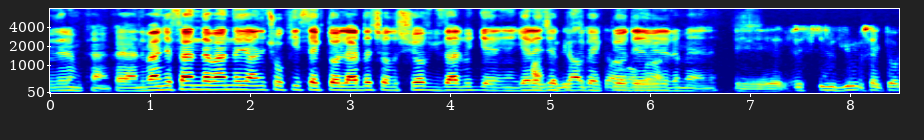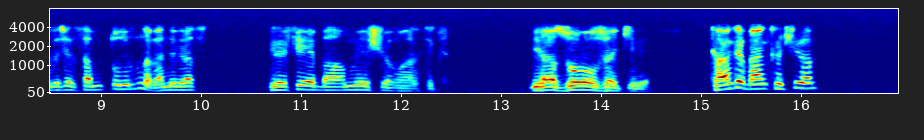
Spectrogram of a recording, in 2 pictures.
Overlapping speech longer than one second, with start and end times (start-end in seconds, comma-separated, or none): 4.8-6.1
